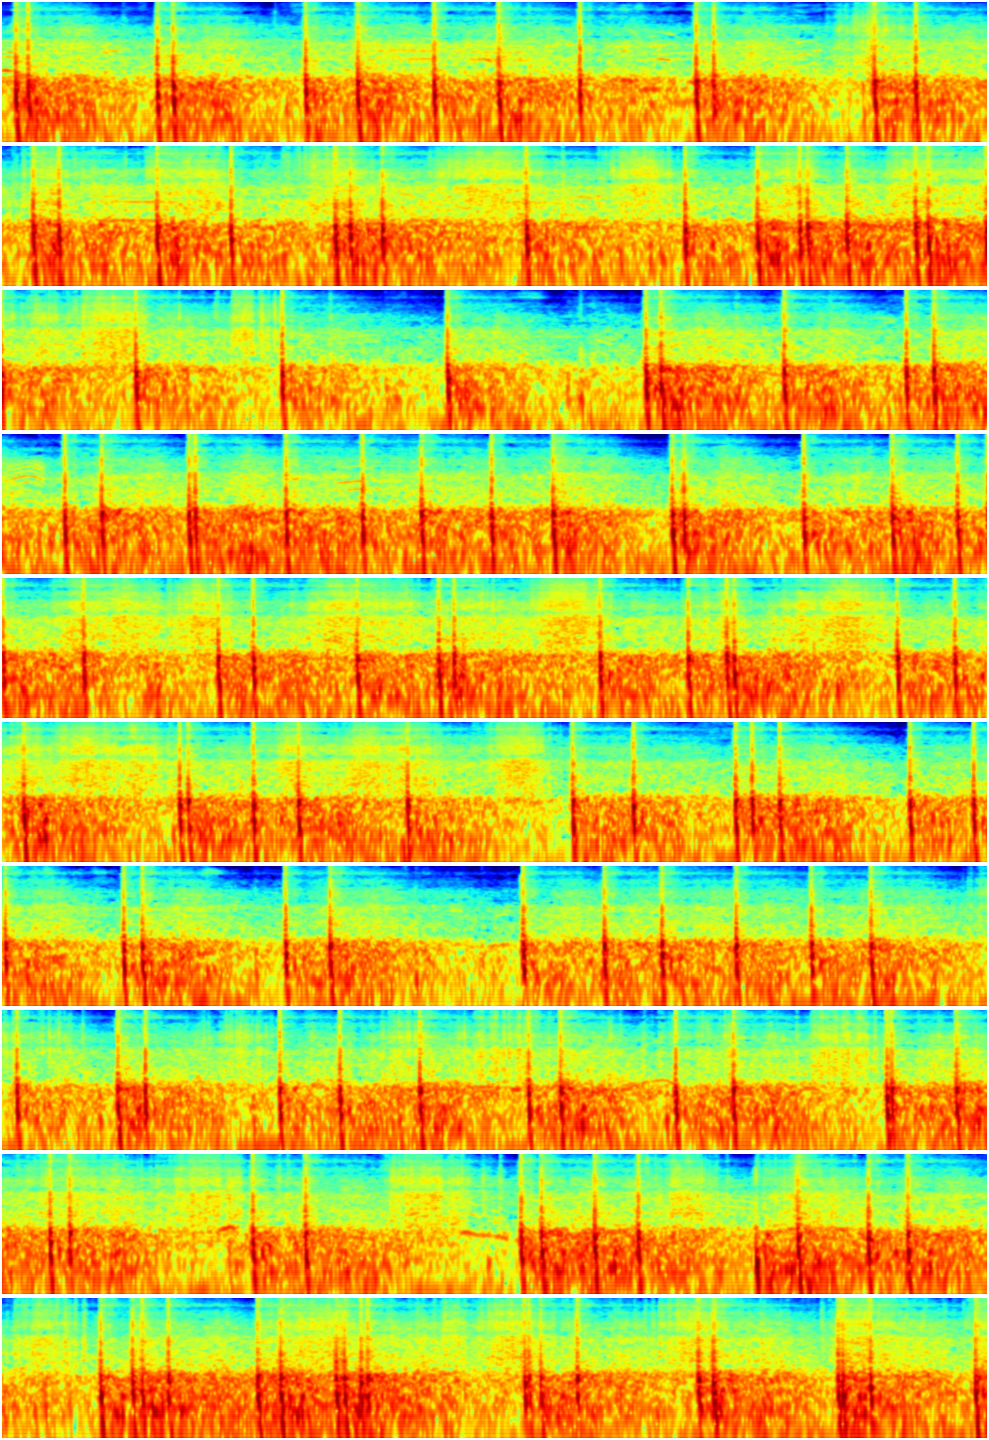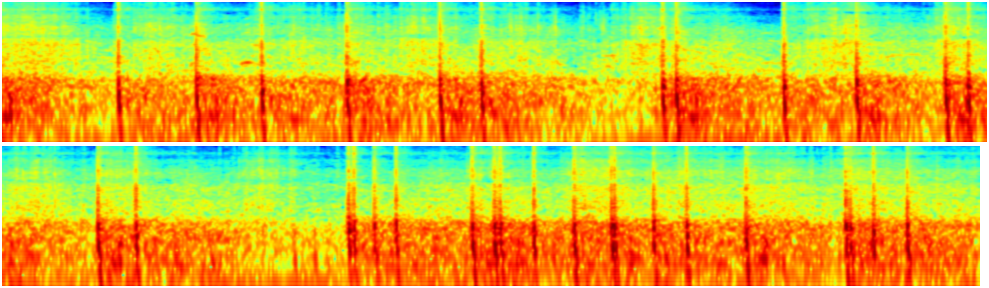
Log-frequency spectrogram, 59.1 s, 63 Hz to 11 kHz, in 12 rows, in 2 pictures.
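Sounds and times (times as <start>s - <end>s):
fireworks bangs and cracks: 0.0s - 59.0s.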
